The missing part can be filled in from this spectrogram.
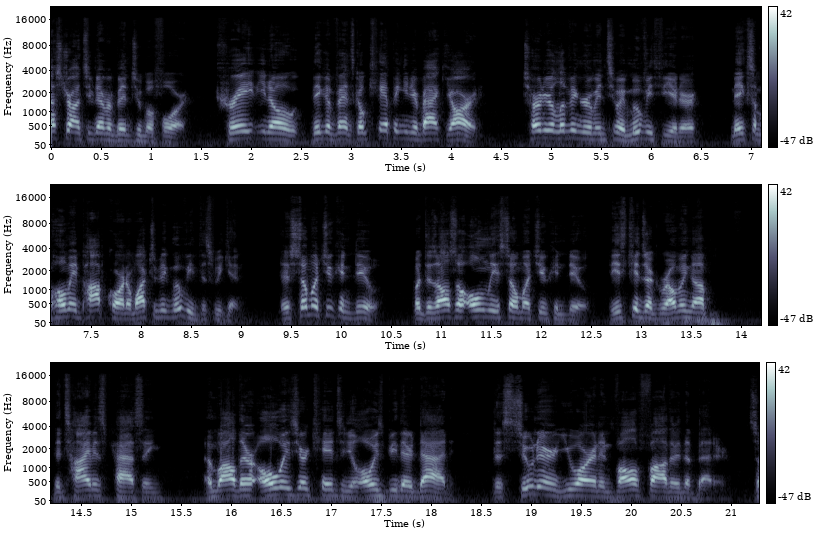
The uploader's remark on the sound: In this episode I recorded some thoughts I had while driving home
